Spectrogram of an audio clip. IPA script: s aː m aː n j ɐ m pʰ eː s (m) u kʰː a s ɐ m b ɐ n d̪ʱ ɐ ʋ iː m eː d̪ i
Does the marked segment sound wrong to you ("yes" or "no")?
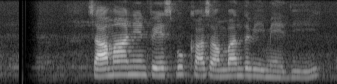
yes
